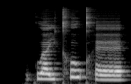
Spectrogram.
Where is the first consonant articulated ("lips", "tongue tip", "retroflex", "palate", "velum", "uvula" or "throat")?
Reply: velum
